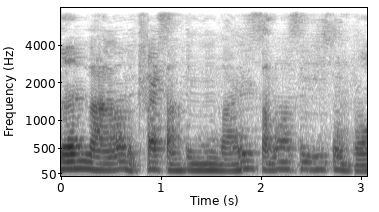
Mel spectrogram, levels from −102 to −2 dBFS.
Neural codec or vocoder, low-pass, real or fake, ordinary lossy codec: codec, 44.1 kHz, 3.4 kbps, Pupu-Codec; 7.2 kHz; fake; none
